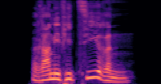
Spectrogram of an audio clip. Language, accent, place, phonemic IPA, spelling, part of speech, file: German, Germany, Berlin, /ʁamifiˈtsiːʁən/, ramifizieren, verb, De-ramifizieren.ogg
- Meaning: to ramify (to divide into branches)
